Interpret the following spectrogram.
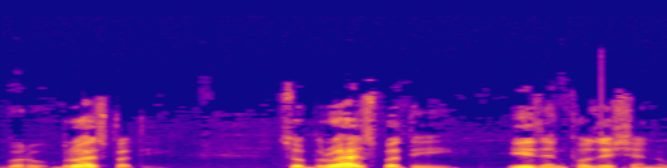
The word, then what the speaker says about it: Brihaspati: Brihaspati, Guru. Brihaspati.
